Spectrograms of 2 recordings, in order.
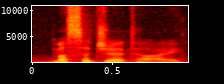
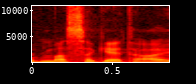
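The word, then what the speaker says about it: Massagetae: were quote formerly called masetti uh masetti actually or Masti if you want the classical pronunciation u in fact deasus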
